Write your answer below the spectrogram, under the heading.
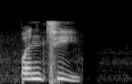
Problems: none marked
